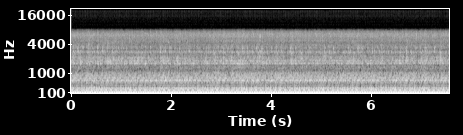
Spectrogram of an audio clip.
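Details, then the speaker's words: 1979 Pontiac Firebird V8 idling after sitting eight hours, with its spark plugs just cleaned: a low, steady idle with a slightly uneven beat and occasional dropped pulses. A miss at idle, cause not confirmed. "hear she's got a miss on her"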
